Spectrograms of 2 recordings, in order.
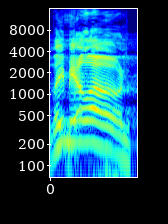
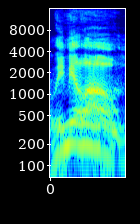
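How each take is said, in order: First: Exasperated, louder second plea. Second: Said in the usual way. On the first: Retold or imitated. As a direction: leave me alone pushed louder. Lying exhausted on gym floor.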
